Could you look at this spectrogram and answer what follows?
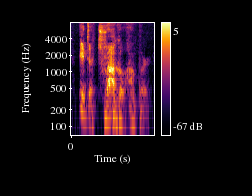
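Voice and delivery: loud shout of fury and anguish; furious shout. A narrator's reading. Giant names the nightmare to Sophie, furious shout. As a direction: bellow the name in dismay. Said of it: "he shouted".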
